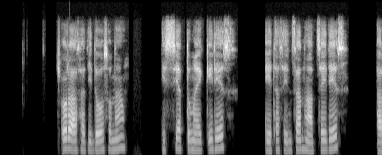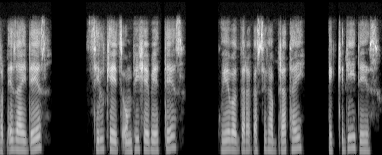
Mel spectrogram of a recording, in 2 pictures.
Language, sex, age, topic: Gamo, male, 18-24, government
